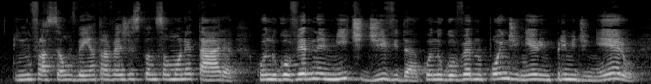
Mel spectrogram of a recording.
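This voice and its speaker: A woman talks at a very fast pace with hardly any pauses, her pitch fairly high. Audible room echo surrounds her voice. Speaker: economist, teacher. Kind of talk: live stream talk. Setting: live stream. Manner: energetic.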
